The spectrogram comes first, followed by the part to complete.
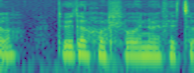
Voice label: "hollol", Welsh

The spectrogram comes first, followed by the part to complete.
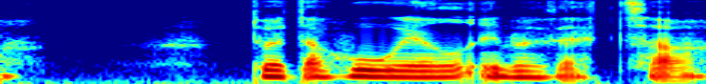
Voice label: "hwyl", Welsh

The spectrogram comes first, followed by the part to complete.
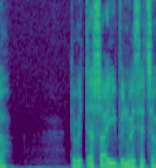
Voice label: "saib", Welsh

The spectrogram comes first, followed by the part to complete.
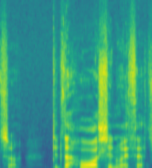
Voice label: "holl", Welsh

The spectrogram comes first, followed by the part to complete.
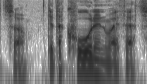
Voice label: "cwwn", Welsh

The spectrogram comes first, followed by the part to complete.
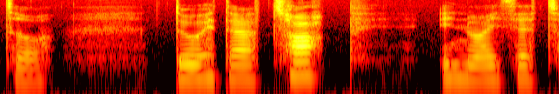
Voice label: "top", welsh

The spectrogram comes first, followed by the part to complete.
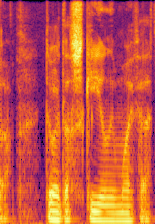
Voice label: "sgiil", Welsh

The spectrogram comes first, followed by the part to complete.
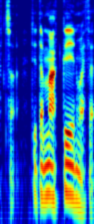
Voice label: "magu", Welsh

